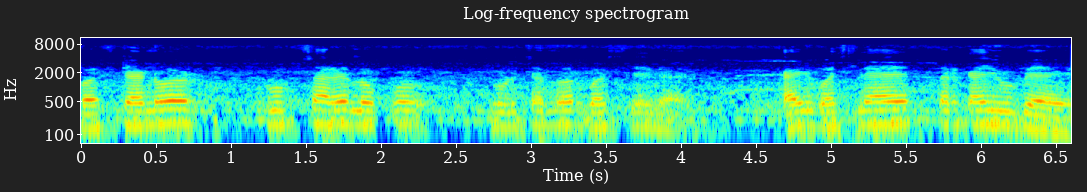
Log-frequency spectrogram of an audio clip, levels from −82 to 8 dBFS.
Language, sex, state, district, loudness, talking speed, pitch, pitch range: Marathi, male, Maharashtra, Sindhudurg, -22 LUFS, 135 wpm, 160 Hz, 145-165 Hz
